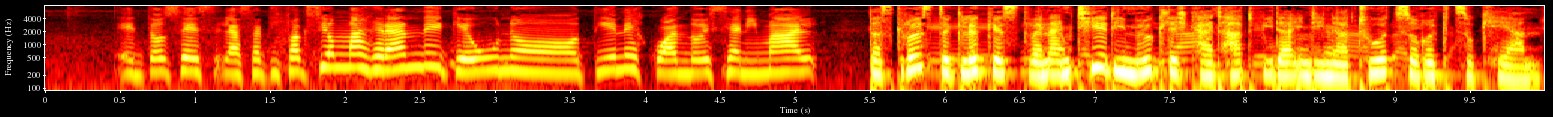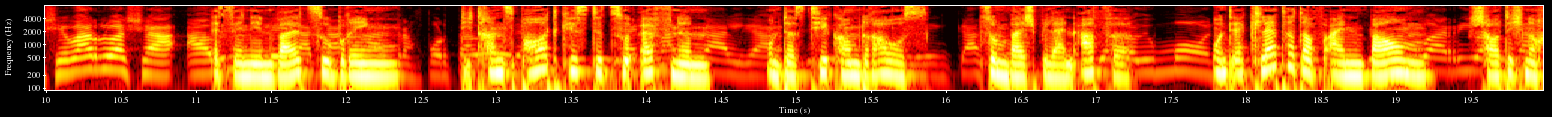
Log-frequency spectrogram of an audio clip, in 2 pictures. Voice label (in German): Doku Over Voice emotional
